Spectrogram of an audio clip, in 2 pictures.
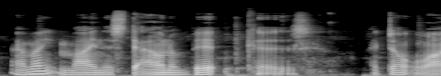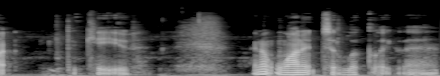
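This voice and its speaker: At a very slow pace with long, frequent pauses, a man talks at fairly low pitch with ordinary pitch variation. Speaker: gaming streamer. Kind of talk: live gaming stream chat. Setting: live stream.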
